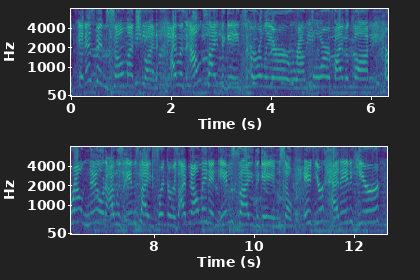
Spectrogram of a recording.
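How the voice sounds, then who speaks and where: Over background music, a woman speaks at a fairly slow pace with hardly any pauses. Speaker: TV news reporter. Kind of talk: live TV news field report.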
